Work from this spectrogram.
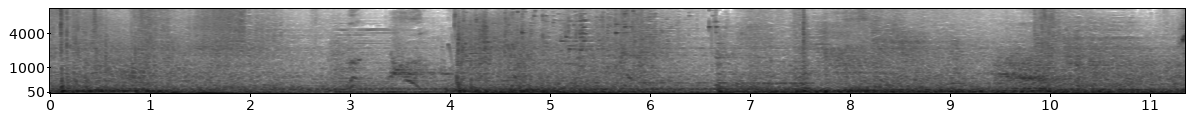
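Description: Repeated Confringo spell explosions in Hogwarts Legacy during a magic duel, a string of loud booming impacts and rumbling bursts over dense battle noise.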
